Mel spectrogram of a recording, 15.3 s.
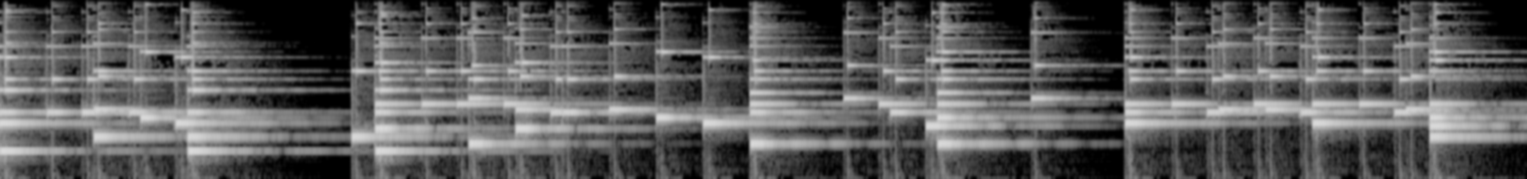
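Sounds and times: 
Reuge music box: 0.0s - 15.2s.

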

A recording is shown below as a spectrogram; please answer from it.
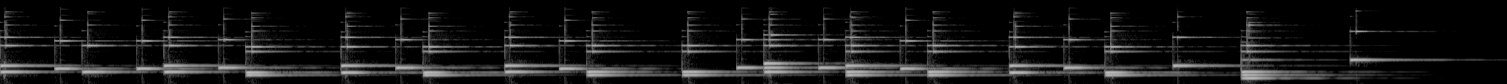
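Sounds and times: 
music box: 0.0s - 15.0s.

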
